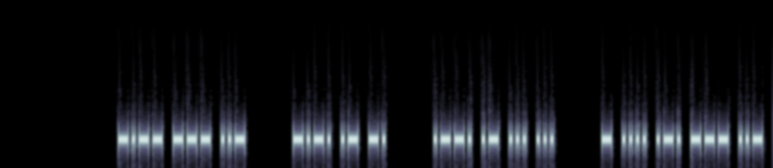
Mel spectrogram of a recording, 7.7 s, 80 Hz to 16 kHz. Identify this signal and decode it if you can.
Morse code, heard as a keyed tone, about 36 wpm, 700 Hz. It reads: YOU CAN PASS THROU
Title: 2x Word-Spacing - Sentences from Top 400 Words - 35wpm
